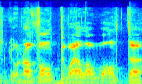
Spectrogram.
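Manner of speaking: goofy voice, very deep, soft and hushed. Listing Bethesda games, the speaker suddenly slips into a put-on voice. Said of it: "Don't know why I'm doing that voice".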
